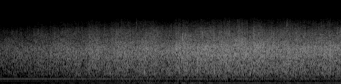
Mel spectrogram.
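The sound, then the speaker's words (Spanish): Sustained applause from an audience after a guitar-accompanied tango, a dense wash of many hands clapping at steady volume throughout, with no voices standing out. “Los aplausos seguramente deben ser para el señor”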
